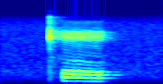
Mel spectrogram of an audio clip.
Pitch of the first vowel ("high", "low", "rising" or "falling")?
low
